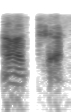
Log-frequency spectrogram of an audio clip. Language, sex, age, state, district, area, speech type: Bengali, male, 45-60, West Bengal, Hooghly, rural, conversation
